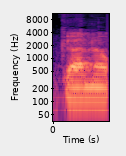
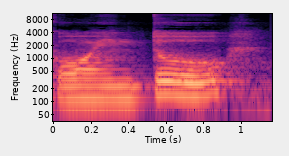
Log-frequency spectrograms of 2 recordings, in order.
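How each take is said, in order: First: The sounds are joined smoothly into one word. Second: Each syllable is said separately and choppily. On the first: The speaker calls it right. "el ritmo del inglés es más conectado, más fluido" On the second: The speaker calls it wrong. "no digo longer, going to, ta, ta, ta, porque ese es el ritmo del español"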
